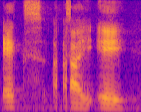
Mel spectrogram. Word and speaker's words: Xia: There was another dynasty before that, which is referred to as the Xia dynasty, the XIA, that's how it's spelled, XIA, the Xia dynasty.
